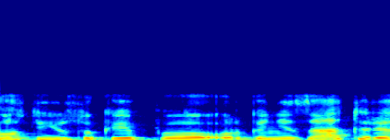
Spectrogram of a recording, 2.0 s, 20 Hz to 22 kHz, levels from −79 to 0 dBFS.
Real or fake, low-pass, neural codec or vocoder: real; 7.2 kHz; none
